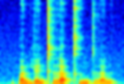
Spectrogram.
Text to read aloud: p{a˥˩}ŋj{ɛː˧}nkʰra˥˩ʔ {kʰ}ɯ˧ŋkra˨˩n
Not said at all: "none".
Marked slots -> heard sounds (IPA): a˨˩, ɛː˧, kʰ

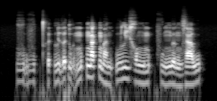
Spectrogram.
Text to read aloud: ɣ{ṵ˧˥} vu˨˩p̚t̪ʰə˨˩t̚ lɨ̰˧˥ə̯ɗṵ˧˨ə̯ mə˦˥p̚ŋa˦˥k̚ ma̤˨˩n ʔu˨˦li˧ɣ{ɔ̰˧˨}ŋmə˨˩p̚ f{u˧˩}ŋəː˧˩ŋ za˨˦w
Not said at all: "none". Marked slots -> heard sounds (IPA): ṵ˧˨, ɔ̤˨˩, u˧˩

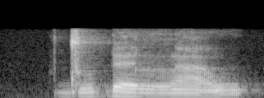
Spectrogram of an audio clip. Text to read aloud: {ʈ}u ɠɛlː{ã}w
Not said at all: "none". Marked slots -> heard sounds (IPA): d, ã

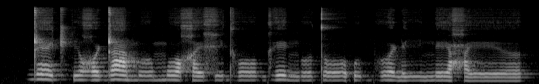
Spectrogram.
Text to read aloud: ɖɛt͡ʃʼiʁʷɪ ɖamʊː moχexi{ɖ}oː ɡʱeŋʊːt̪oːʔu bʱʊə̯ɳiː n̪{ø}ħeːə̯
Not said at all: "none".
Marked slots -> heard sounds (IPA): dʱ, e

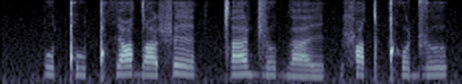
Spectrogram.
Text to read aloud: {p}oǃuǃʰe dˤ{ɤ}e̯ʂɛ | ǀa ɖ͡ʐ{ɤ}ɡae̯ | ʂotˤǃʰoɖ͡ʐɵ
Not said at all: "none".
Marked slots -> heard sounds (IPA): p, ɵ, ɤ

